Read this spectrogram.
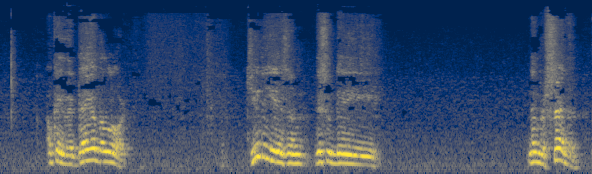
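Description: An elderly man speaks calmly in pauses, close to a microphone.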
